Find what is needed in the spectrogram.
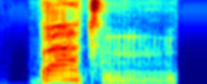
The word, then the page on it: baton: British English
